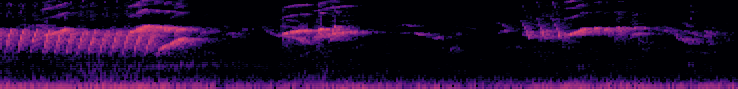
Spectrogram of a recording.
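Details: Local canary giving bright rising whistles and a fast rattling trill in three bursts separated by short pauses, over a faint low hum.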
